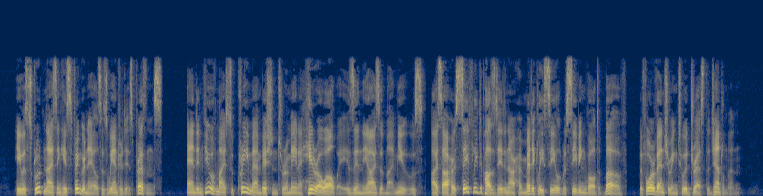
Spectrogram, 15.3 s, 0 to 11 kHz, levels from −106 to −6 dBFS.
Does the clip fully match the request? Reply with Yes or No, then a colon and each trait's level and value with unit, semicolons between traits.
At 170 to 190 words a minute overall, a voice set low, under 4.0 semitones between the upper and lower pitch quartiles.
No: average, 180 wpm; low, 110 Hz; average, 5.3 semitones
